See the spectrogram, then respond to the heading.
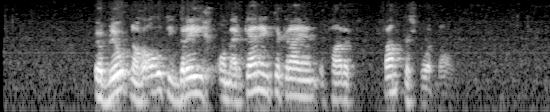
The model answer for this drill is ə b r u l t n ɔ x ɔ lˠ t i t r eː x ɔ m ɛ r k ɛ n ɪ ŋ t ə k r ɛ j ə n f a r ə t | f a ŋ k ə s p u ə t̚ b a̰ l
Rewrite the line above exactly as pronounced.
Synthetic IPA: ə b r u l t n ɔ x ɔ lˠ t i d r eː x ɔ m ɛ r k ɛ n ɪ ŋ t ə k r ɛ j ə n f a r ə t | f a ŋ k ə s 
